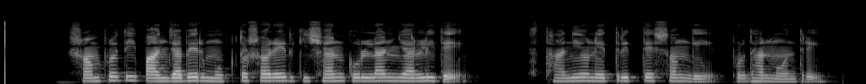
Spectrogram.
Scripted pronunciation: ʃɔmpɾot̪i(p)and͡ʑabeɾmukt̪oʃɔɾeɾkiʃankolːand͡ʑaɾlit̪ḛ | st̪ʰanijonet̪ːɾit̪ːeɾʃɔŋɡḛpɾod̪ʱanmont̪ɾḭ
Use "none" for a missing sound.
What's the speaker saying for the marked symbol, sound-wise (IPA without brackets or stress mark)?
p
